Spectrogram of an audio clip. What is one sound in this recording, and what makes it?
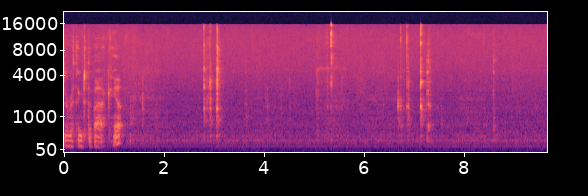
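Small metal parts click and tap as hands fit them together.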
